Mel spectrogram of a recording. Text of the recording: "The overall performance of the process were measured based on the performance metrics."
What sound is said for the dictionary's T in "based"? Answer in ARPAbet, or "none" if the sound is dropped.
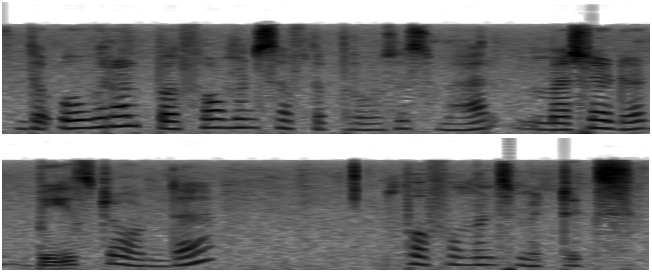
T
